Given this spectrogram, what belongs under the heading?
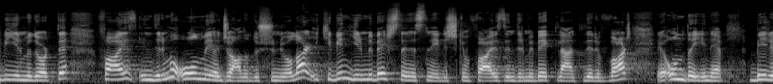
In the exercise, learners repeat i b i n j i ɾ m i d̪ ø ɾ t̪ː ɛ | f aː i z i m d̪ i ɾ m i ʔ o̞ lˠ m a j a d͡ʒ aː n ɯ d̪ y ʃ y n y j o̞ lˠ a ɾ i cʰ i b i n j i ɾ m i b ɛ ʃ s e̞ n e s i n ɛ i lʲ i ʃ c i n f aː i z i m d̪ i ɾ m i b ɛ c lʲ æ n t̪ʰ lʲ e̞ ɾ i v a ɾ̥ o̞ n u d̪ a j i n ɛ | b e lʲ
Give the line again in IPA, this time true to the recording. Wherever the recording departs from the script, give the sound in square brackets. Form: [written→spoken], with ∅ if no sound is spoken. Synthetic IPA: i b i n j i ɾ m i d̪ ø ɾ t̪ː ɛ | f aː i z i [m→n] d̪ i ɾ m i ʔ o̞ lˠ m a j a d͡ʒ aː n ɯ d̪ y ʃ y n y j o̞ lˠ a ɾ i cʰ i b i n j i ɾ m i b ɛ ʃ s e̞ n e s i n ɛ i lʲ i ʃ c i n f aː i z i [m→n] d̪ i ɾ m i b ɛ c lʲ æ n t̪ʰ lʲ e̞ ɾ i v a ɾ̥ o̞ n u d̪ a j i n ɛ | b e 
